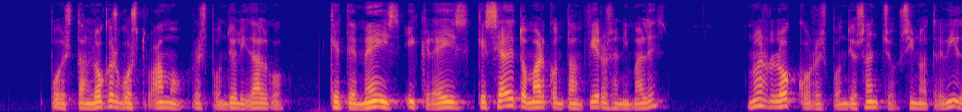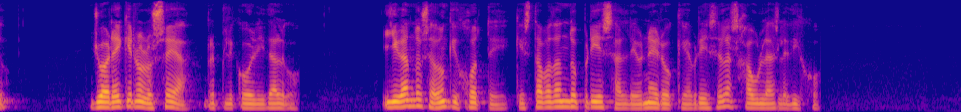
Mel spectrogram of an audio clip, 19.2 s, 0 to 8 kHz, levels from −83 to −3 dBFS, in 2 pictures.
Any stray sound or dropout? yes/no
no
